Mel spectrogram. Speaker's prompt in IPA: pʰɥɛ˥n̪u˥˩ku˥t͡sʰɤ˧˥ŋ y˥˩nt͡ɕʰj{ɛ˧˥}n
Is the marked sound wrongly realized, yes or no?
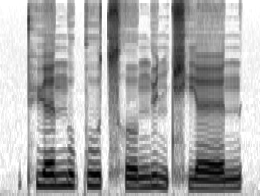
yes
